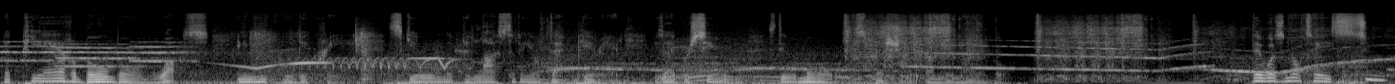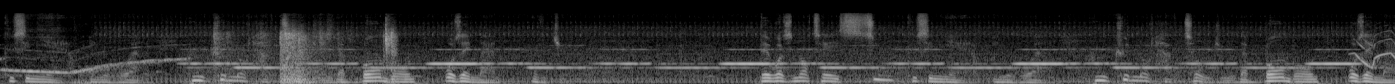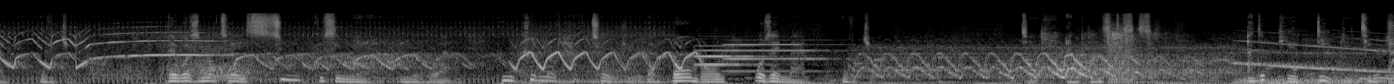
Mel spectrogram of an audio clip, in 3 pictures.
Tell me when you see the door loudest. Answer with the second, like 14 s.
17 s.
